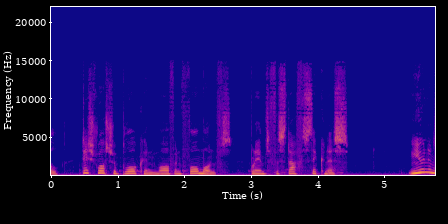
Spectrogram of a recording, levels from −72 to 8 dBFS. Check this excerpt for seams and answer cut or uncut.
uncut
